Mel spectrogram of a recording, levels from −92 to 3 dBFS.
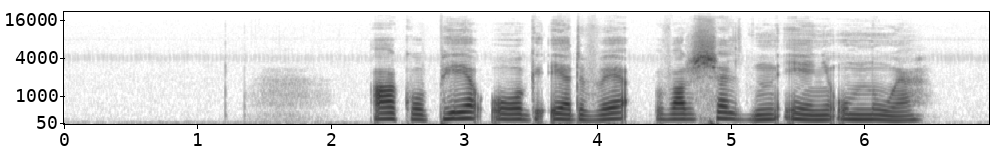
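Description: Filter restarted on every block, from 3.69 s to 4.50 s: across this stretch a filter in the chain loses its memory at each block boundary and begins every block as though from silence. Each restart leaves a small transient, so the speech picks up a regular tick pattern that merges into a buzz at about 86 Hz, a rate that fits a 512-sample block. The buzz rises and falls with the level of the speech.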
